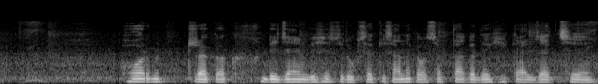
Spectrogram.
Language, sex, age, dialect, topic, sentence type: Maithili, male, 18-24, Southern/Standard, agriculture, statement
